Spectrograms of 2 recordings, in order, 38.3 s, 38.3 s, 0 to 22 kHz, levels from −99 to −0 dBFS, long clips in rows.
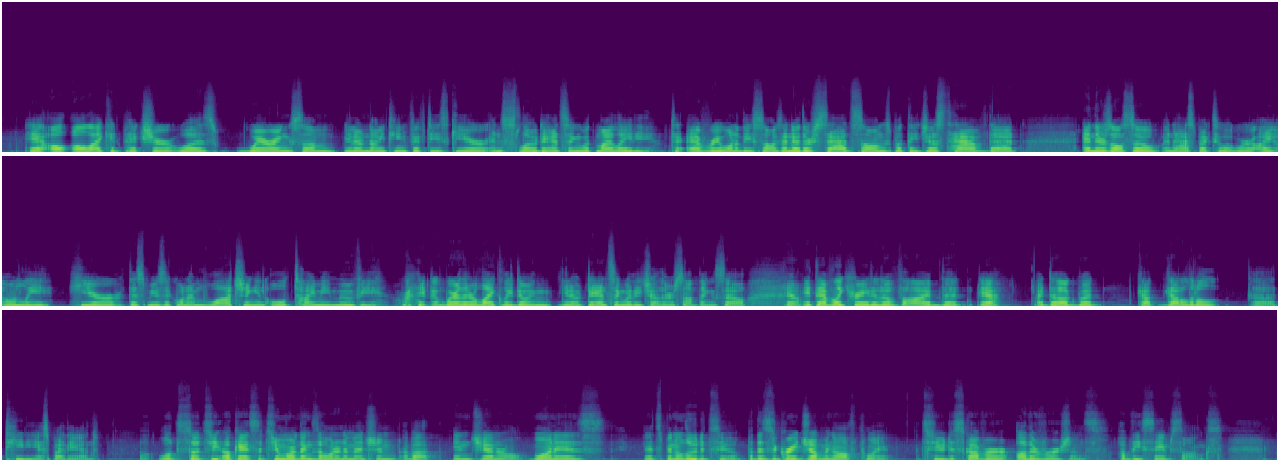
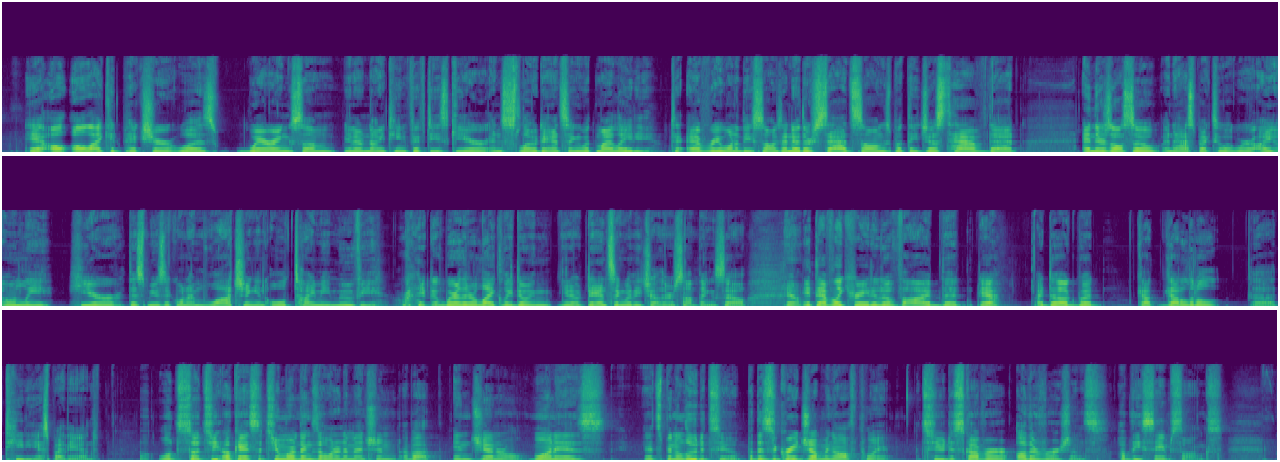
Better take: second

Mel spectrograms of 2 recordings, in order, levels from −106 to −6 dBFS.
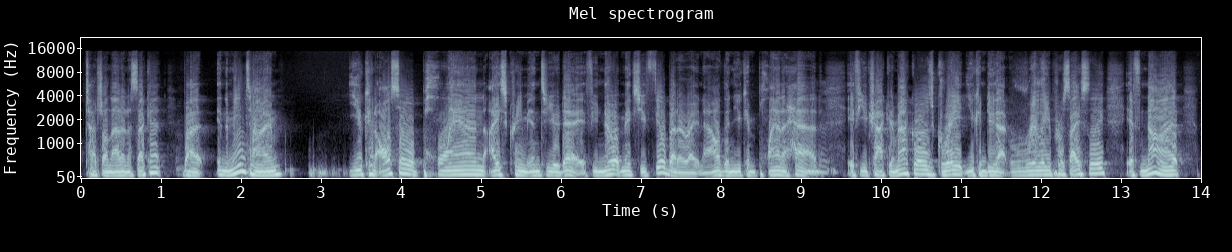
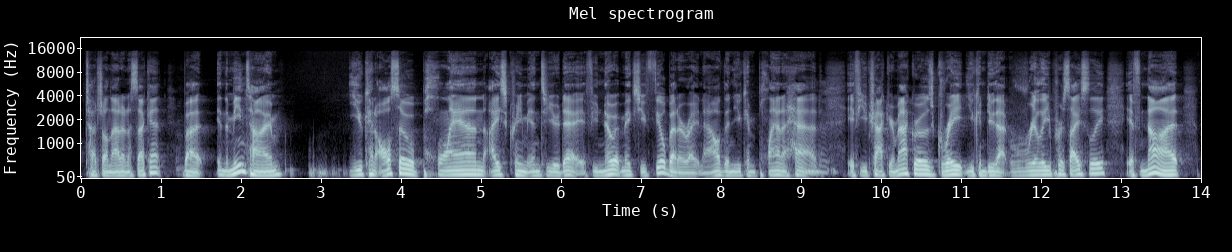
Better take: second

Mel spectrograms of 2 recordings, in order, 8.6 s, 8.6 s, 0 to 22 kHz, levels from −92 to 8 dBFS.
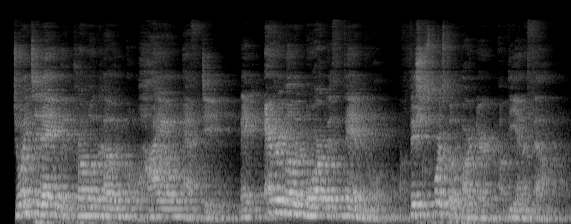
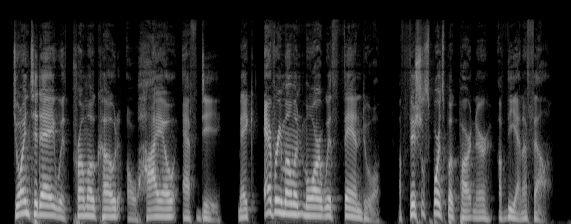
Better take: second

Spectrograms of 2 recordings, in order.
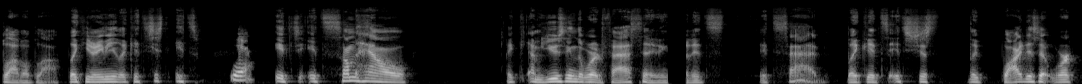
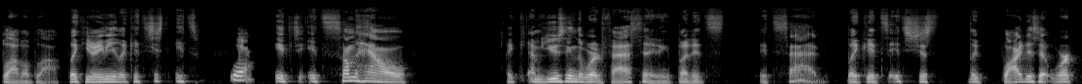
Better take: second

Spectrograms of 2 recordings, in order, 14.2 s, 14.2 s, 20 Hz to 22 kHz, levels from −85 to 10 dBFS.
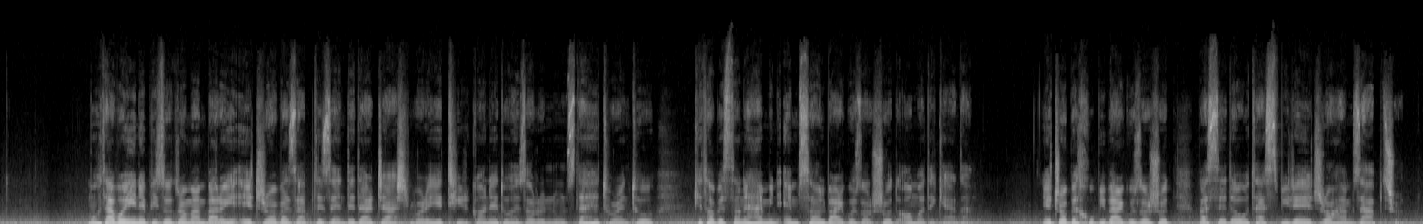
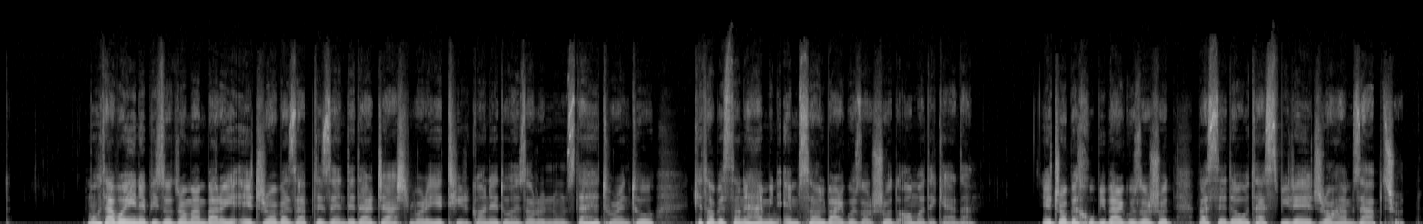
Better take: second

